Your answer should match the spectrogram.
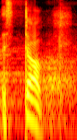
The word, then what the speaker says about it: stop: ठीक, आगे लिखा है STOP, तो S से पढ़ेंगे आधा स, T से पढ़ेंगे ट, O का उच्चारण अ, और P से प। यह लिखा स्टॉप, मतलब क्या होता है?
